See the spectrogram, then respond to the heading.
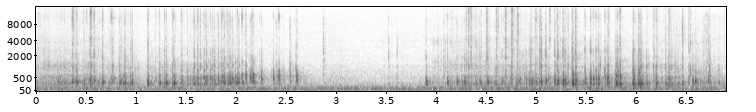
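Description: Long acrylic nails scratch and tap across the black plastic bristles of a hand-sized, hollow-backed pink plastic detangling brush held near the mic. The result is a dense stream of dry crackly scratching and rapid ticking clicks with a warm, mid-low body. The sound thins to a quieter scrape around the middle before building back up.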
